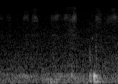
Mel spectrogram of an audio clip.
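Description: Pen writing out a maths solution on paper or board during a cube roots lesson, a brief quiet scratch with a slightly firmer stroke near the end, with no talk over it.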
